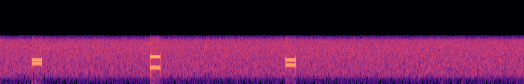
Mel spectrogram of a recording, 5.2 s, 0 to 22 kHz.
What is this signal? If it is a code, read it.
DTMF, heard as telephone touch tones, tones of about 100 ms. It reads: * 3 7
